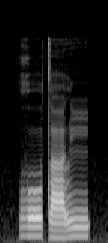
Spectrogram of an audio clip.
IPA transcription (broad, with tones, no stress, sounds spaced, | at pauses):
ɣ oː˧ t aː˨ l ĩ˧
